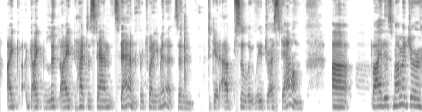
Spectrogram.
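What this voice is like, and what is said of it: Non-American accent. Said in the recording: “my accent wasn't American”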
